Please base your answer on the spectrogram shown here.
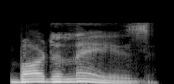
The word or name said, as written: bordelaise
